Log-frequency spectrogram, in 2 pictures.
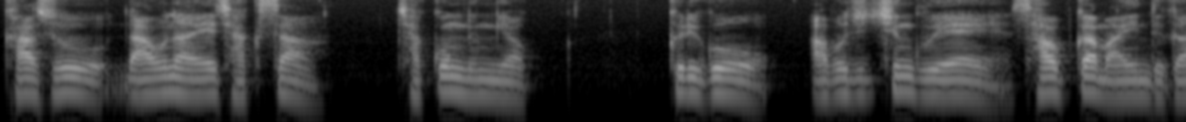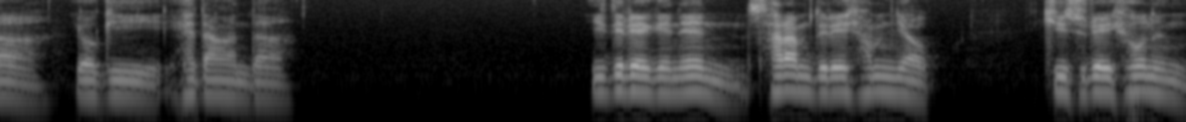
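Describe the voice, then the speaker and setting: This man, with a medium pitch, talks at a fairly slow pace with long, frequent pauses and fairly even intonation. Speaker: audiobook narrator. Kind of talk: audiobook reading. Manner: soft, ASMR-style.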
